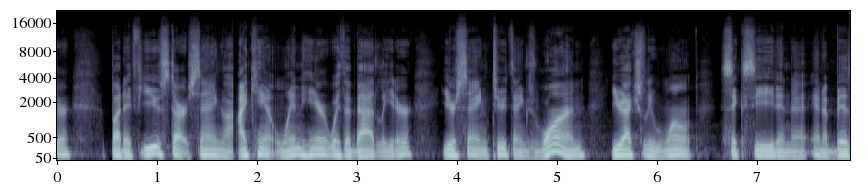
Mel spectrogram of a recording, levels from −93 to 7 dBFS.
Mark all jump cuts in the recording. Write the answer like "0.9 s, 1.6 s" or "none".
1.8 s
